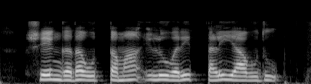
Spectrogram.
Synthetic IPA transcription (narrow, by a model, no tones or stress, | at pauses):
ʂeːŋɡɐd̪ɐut̪ːɐmɐʔiɭuʋɐɾit̪ɐɭijaːʋud̪u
